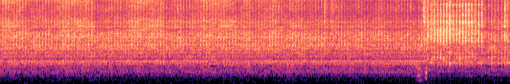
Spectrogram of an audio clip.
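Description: Film projector running: a steady, quiet mechanical whir with a fast tick, turning louder and busier for about a second near the end.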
